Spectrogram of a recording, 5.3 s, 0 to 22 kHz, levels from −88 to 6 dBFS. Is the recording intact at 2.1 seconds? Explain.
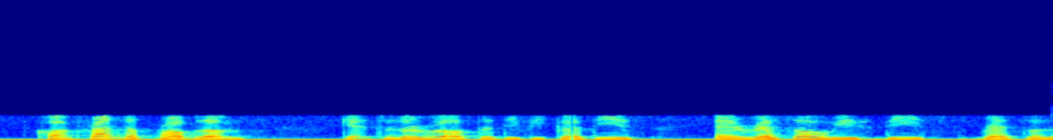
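No. At 2.1 seconds a steady, low 60 Hz drone with some low harmonics sits almost as loud as the speech. This is mains hum, present throughout: a ground loop or nearby transformer couples the power line into the signal, heard through the narrowband telephone-coded audio.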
